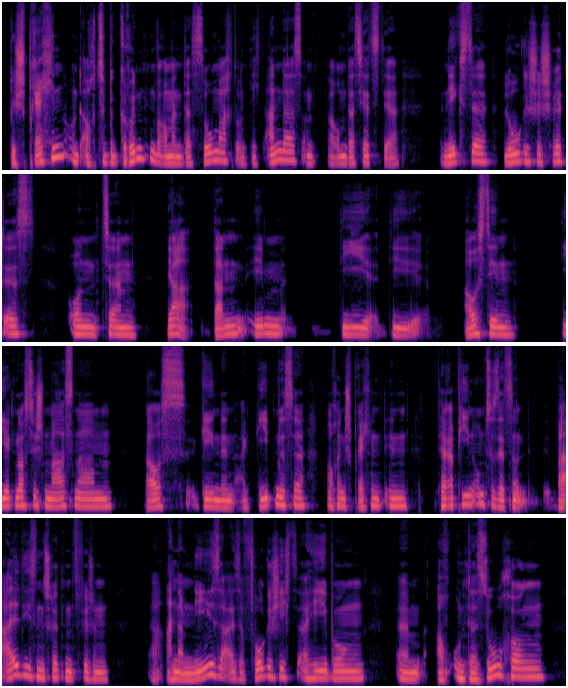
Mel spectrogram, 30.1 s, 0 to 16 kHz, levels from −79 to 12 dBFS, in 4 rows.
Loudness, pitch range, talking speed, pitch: -25 LUFS, 110-130 Hz, 105 wpm, 120 Hz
